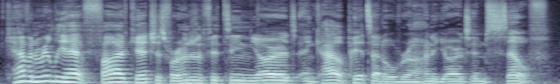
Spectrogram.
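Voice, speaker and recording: A man doing excitable play-by-play commentary over a football video game, calling each play like a sportscaster. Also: mid-range voice, moderate pace. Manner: excitable, calls plays like a sportscaster. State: out of breath at the end. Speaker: YouTube gaming host.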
